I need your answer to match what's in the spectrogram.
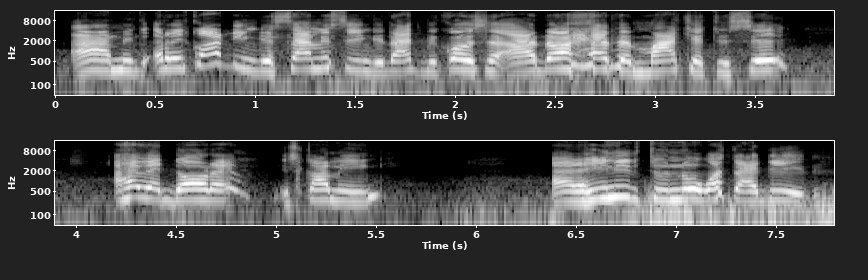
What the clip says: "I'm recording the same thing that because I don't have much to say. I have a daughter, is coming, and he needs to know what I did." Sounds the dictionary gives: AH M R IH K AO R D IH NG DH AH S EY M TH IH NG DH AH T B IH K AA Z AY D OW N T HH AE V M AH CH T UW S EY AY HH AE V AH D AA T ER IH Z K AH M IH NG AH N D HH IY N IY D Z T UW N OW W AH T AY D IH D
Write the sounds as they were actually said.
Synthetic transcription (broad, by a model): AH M R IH K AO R D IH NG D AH S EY M S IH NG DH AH T B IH K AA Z AY D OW N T HH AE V M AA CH T UW S EY AY HH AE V AH D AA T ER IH S K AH M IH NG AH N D HH IY N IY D T UW N OW W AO T AY D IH D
